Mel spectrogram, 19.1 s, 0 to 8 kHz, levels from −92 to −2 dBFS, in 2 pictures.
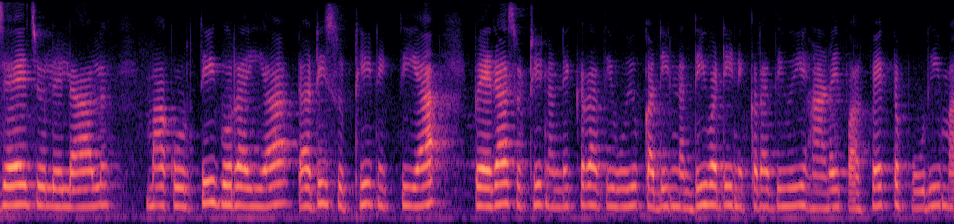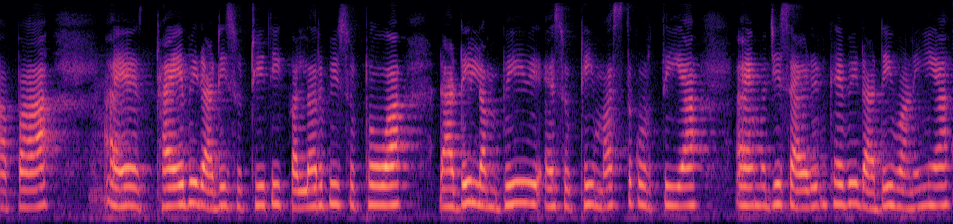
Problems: none marked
